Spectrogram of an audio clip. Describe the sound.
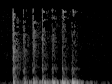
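Repeated banging on a door, a quick, even run of hard, dull knocks at a steady rhythm that then stops, with no voices.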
